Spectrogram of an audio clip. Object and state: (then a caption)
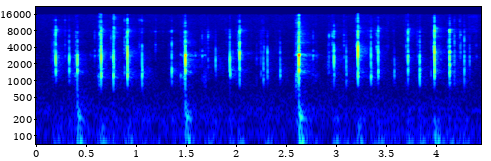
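Mechanical keyboard with plastic keycaps. A tenkeyless RGB mechanical keyboard with tactile switches and plastic keycaps on an aluminum frame is typed on continuously with the fingertips of both hands. Bright, sharp key clicks patter in an uneven stream, a few landing with heavier, deeper thocks.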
